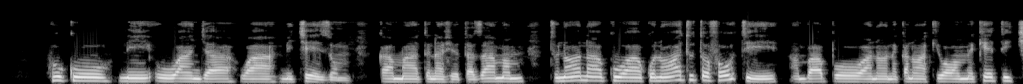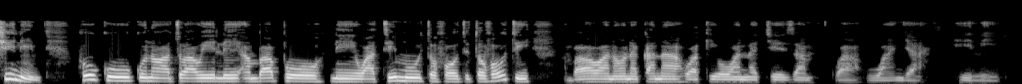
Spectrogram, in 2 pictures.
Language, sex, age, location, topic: Swahili, male, 18-24, Nakuru, government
